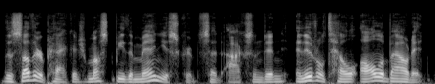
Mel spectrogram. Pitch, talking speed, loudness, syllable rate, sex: 130 Hz, 205 wpm, -18 LUFS, 5.7 syllables/s, male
